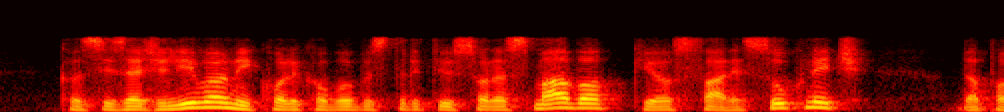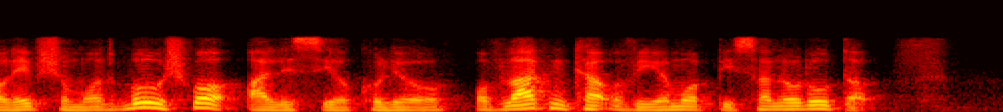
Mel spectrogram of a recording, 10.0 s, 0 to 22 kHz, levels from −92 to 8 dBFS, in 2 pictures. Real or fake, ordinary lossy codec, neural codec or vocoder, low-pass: fake; Opus, 16 kbps; codec, 16 kHz, 0.2 kbps, FocalCodec; 5.4 kHz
